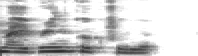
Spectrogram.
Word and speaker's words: My Green Cocoon: La première, on prononce comment Green cocoon, cocon C'est c'est à l'anglaise, donc on dit my green cocoon.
